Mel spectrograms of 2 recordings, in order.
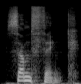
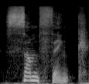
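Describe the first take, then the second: No difference in how they are said.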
